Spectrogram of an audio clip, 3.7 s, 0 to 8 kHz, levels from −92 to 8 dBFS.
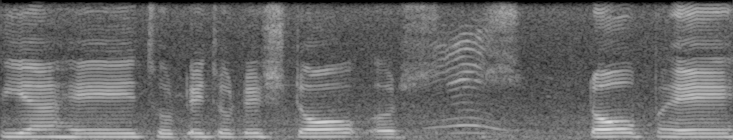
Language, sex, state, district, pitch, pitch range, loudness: Hindi, female, Maharashtra, Mumbai Suburban, 205 Hz, 200-210 Hz, -19 LUFS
